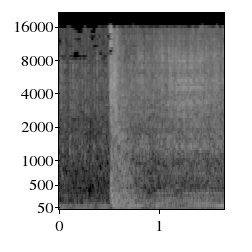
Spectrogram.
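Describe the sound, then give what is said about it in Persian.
A sudden thump, like a car door, as people get into a car, is followed by a steady low engine rumble that keeps running as the vehicle pulls away. No voices are heard. “سوار ماشین میشن.”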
